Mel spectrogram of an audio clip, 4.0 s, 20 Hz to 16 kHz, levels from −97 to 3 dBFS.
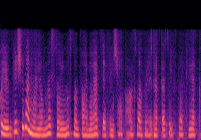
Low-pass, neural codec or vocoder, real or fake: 7.2 kHz; codec, 16 kHz, 0.5 kbps, FreqCodec, smaller model; fake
